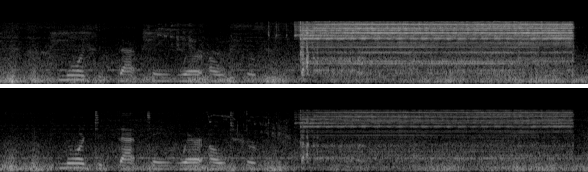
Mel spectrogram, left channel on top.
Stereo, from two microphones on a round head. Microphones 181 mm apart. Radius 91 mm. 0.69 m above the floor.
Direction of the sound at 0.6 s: 75° right (ahead or behind).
